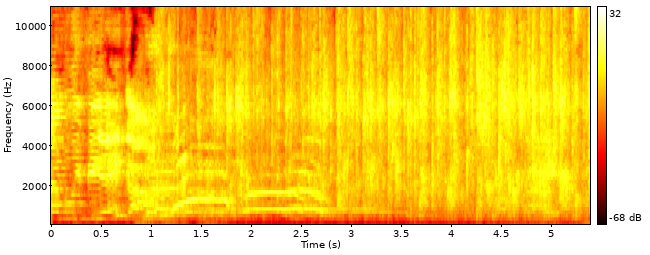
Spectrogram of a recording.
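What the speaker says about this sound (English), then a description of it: "let's give a big round of applause for Emily Villegas." Audience applause and cheering fill an office party show, dense broadband clapping sustained throughout, with whooping voices and a few shouted calls rising over the crowd near the start.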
